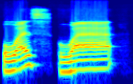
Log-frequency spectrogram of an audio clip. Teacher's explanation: ওয়াও হরফকে 2 ঠোঁট গোল করে 2 ঠোঁটের মাঝে ফাঁকা রেখে উচ্চারণ করে পড়তে হবে, হামজার উচ্চারণ করা যাবে না। আমরা অনেকে ওয়াও হরফকে হামজার উচ্চারণ করে থাকি, ওয়াস ওয়া এইভাবে পড়ে থাকি।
